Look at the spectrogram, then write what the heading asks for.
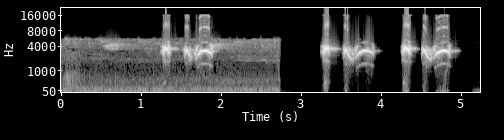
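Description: A small songbird chirping: a short three-note phrase, a quick chirp then two swooping notes, repeated three times with pauses between.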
